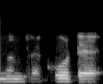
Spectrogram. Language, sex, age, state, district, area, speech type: Kannada, male, 45-60, Karnataka, Chitradurga, rural, conversation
